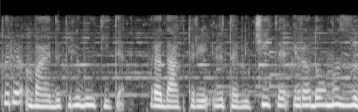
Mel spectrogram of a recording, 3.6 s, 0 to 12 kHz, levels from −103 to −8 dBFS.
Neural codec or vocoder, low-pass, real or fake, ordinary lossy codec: none; 7.2 kHz; real; AAC, 64 kbps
